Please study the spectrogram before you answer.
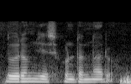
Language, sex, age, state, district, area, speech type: Telugu, male, 18-30, Andhra Pradesh, Eluru, rural, spontaneous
